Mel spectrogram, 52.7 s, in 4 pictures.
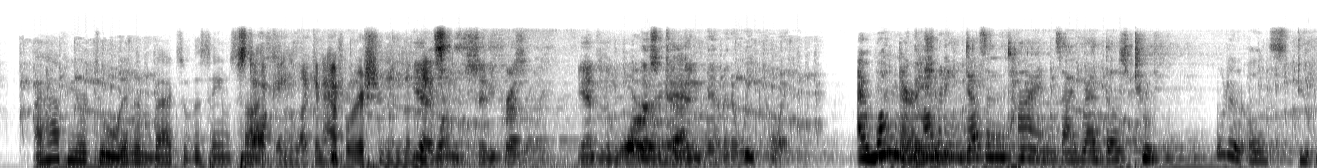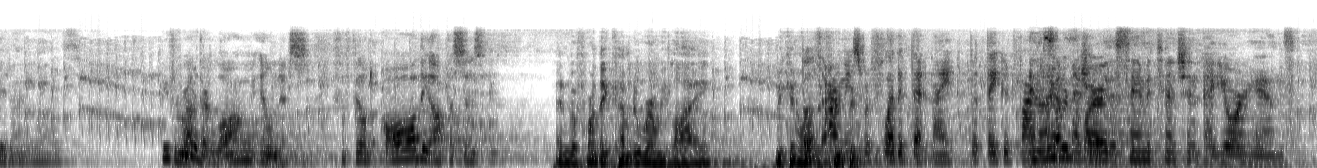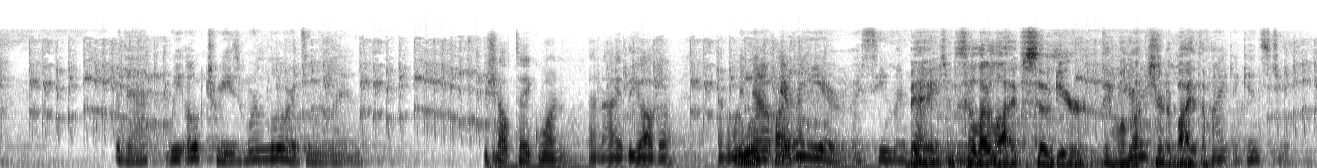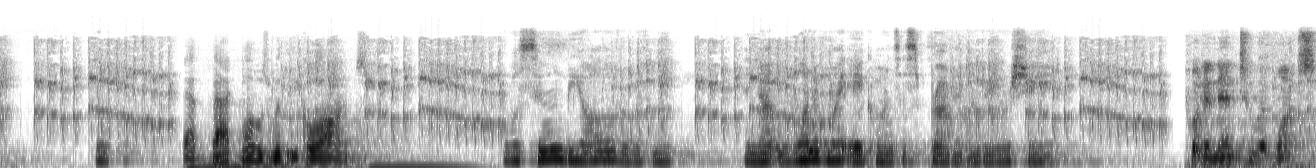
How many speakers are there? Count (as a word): ten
